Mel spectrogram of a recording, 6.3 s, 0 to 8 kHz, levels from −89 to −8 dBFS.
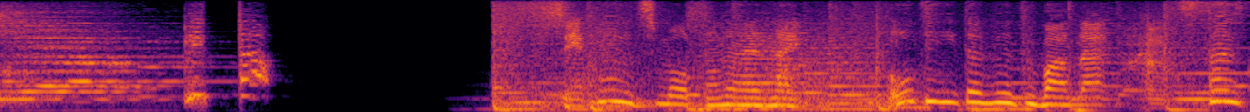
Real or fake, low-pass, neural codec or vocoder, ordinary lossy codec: fake; none; codec, 16 kHz, 0.5 kbps, X-Codec, HuBERT features, trained on balanced general audio; none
